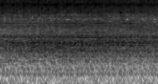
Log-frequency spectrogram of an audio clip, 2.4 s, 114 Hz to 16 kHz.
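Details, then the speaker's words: BMW 6 Series E63/E64 with N62 V8: steady, even idle with no knocks or misses; faint ticking from the vent valve, about to switch off, under the engine note; healthy engine. "oh now the um vent valves just about to turn off i think yeah so all we can hear now is the sort of various little noises from the engine"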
